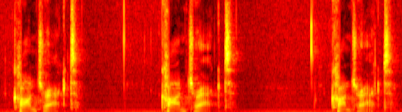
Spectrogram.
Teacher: Contract has two syllables, and we are using it as a noun. So the emphasis is on the first syllable.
